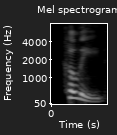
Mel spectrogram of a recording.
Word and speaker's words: Khaled: Is it Khaled or Khaled? I always say his name wrong. Khaled. Thank you. Khaled.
